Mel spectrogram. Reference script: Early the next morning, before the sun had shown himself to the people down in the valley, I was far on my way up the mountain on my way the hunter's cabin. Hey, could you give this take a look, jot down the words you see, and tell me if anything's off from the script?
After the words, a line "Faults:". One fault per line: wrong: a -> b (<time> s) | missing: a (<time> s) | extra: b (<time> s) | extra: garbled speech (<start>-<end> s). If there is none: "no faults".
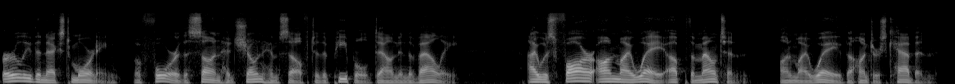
Early the next morning, before the sun had shown himself to the people down in the valley, I was far on my way up the mountain on my way the hunter's cabin.
Faults:
no faults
